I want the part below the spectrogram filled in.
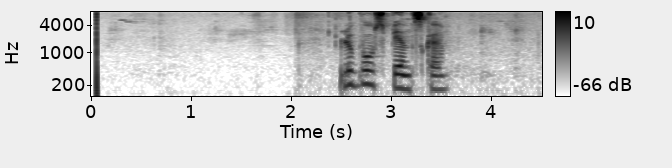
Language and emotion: Russian, neutral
